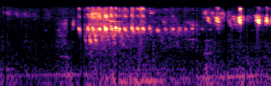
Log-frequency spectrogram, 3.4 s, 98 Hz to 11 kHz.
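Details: Wild birds gathered at a western Mojave Desert watering hole in southern California, near Joshua Tree National Park, 19 March 2024. A dense, rapid twittering stream of buzzy notes, with sharper high chirps toward the end over faint low hum.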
